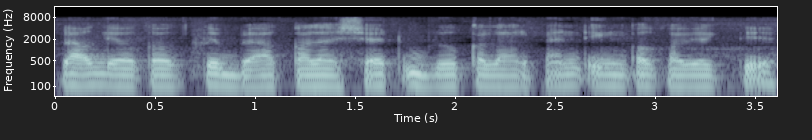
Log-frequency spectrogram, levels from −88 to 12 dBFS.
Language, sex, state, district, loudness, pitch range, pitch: Telugu, male, Andhra Pradesh, Sri Satya Sai, -17 LUFS, 100-105 Hz, 100 Hz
